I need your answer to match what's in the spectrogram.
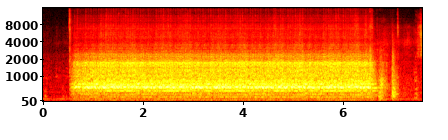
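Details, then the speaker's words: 1952 Ford F-1, first start attempt in 28 years, carb rebuilt, PerTronix ignition, timing being adjusted: even starter cranking around 150 turns a minute for six seconds with no firing; cranks but won't start, out of gasoline. "Oh, you need gasoline. No wonder it was close, but it didn't finish. Because you were running off what was already in there from last time."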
